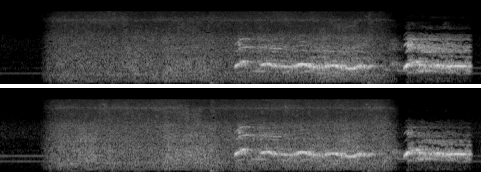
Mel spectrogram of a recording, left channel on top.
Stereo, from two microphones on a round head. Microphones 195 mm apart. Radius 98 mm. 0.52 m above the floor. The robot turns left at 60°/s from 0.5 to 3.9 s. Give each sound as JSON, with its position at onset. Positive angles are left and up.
{"t": 2.3, "sound": "a dog barking", "azimuth_deg": -175}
